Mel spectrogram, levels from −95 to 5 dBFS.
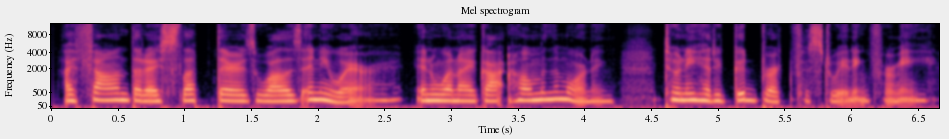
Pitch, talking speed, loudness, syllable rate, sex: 215 Hz, 235 wpm, -17 LUFS, 5.8 syllables/s, female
